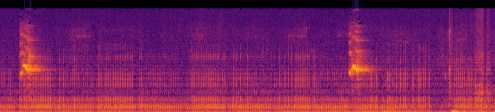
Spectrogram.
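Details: Steady kitten purr, a soft vibrating drone pulsing with its breathing, interrupted twice by short high chirp-like squeaks about six seconds apart, plus a faint thump at the end.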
